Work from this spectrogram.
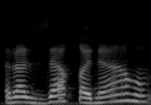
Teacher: اس کے اندر دونوں ہمارے اوپر والے داند اور نیچے والے داند دونوں ساتھ جڑ کے پھر ادا ہوں گے، اور اس کی ادائیگی میں تھوڑی سی بز کا ساؤنڈ ہوتا ہے زا میں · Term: زائی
